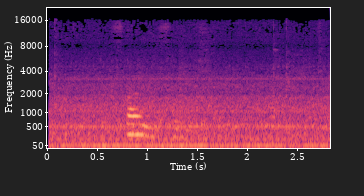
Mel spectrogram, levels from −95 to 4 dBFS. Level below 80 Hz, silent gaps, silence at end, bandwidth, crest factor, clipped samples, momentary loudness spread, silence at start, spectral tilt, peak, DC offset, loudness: -30 dBFS; none; 0 s; 16.5 kHz; 18 dB; under 0.1%; 11 LU; 0.05 s; -7 dB/octave; -2 dBFS; under 0.1%; -22 LUFS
